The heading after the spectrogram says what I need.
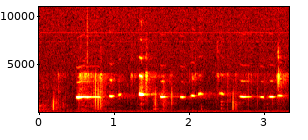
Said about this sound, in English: And don't whistle.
